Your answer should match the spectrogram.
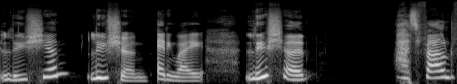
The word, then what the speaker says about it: Lucien: I think I've been saying Lucien, but they pronounced it Lucian.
